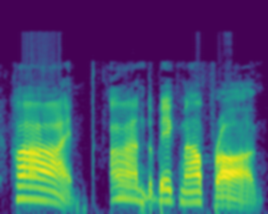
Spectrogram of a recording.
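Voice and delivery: high, loud, booming big-mouth frog; high, loud frog shouting hello to the rabbit. Acted. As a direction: shout the greeting like a proud frog. Big Mouth Frog introduces himself.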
